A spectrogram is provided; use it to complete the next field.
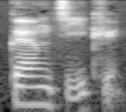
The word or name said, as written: GOENG1 ZI2 KYUN4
